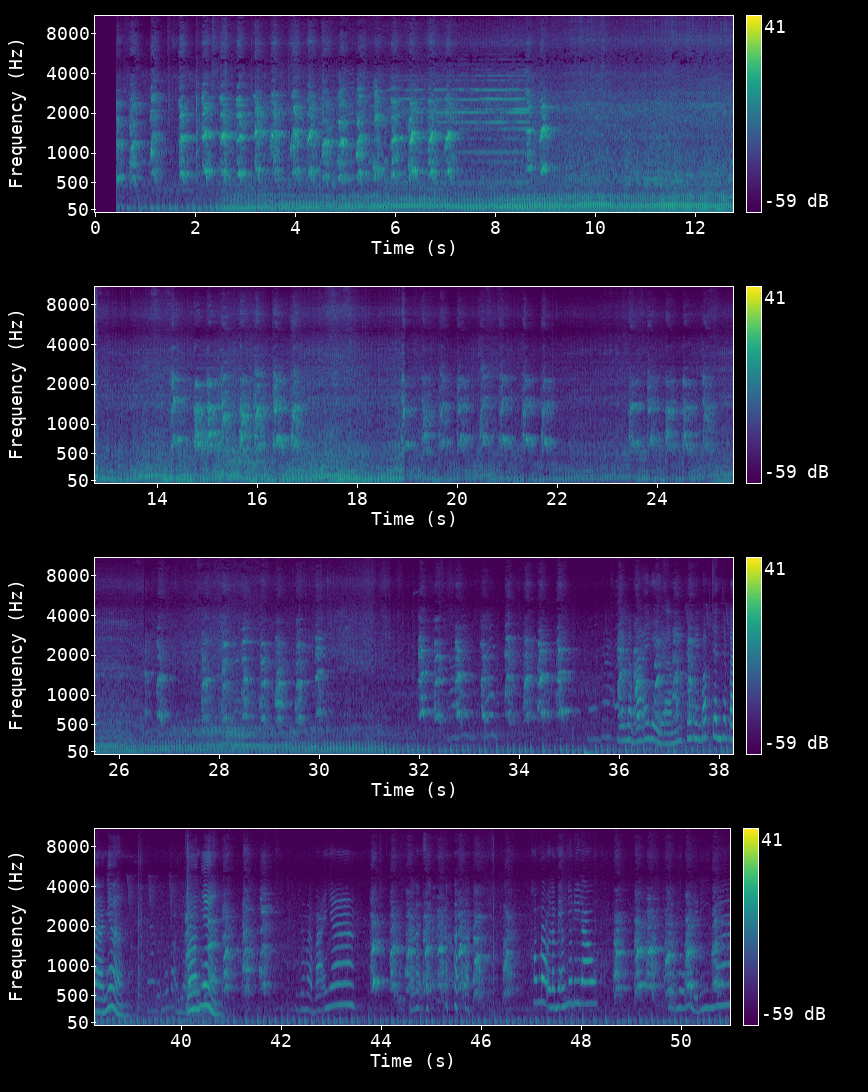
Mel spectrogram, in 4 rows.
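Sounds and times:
dog barking: 0.4 - 9.4, 10.5 - 10.9, 14.2 - 17.1, 18.8 - 22.2, 23.3 - 25.3, 26.5 - 30.4, 31.8 - 37.9, 40.0 - 42.1, 43.7 - 46.9, 48.2 - 50.9.

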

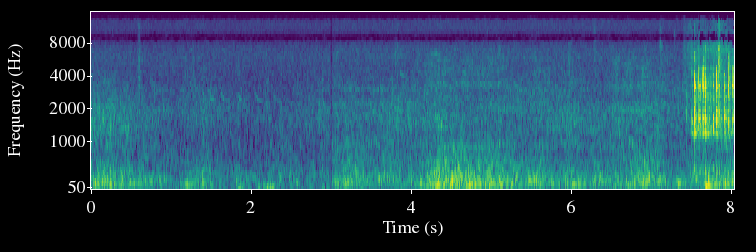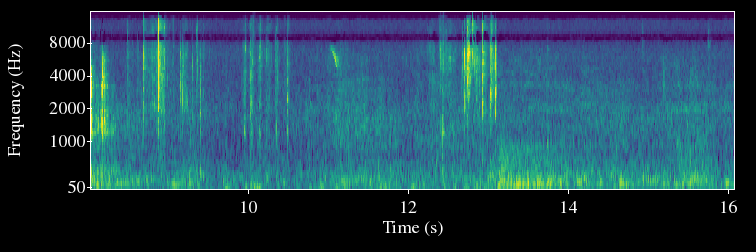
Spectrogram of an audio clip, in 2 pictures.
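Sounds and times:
low rumble of wind and sea: 0.0 - 16.0
rustle: 7.4 - 14.3
nuts clicking on wooden board: 7.5 - 10.6.

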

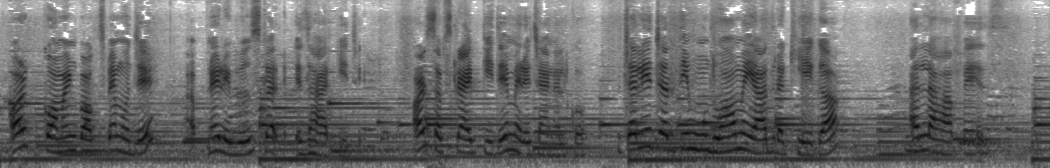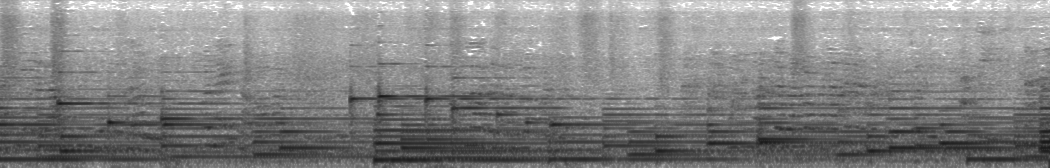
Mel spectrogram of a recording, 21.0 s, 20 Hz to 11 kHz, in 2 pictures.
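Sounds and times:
slow instrumental music: 0.0 - 21.0.

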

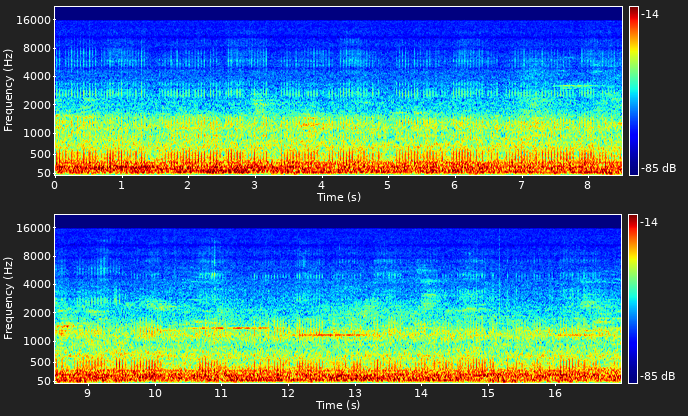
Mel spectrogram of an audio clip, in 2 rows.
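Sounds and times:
cat purring: 0.0 - 17.0.

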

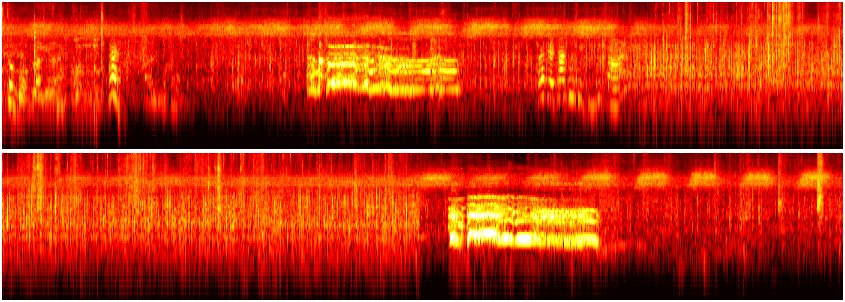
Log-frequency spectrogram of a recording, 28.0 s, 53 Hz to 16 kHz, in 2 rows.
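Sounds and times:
pot of milk boiling: 0.0 - 28.0
rooster crowing: 5.0 - 7.7, 21.4 - 24.4.

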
